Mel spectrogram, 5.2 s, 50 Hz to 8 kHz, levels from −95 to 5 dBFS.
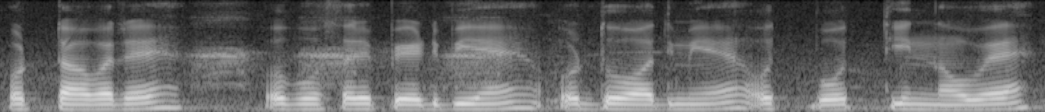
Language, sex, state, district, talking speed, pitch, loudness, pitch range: Hindi, male, Uttar Pradesh, Shamli, 195 wpm, 140 Hz, -17 LUFS, 135-145 Hz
